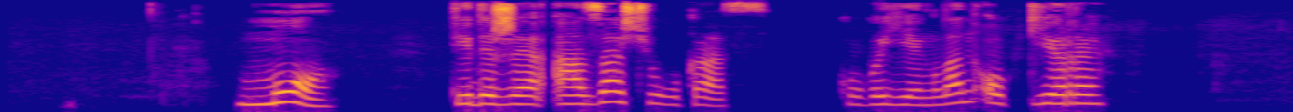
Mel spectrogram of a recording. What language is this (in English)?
Mari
